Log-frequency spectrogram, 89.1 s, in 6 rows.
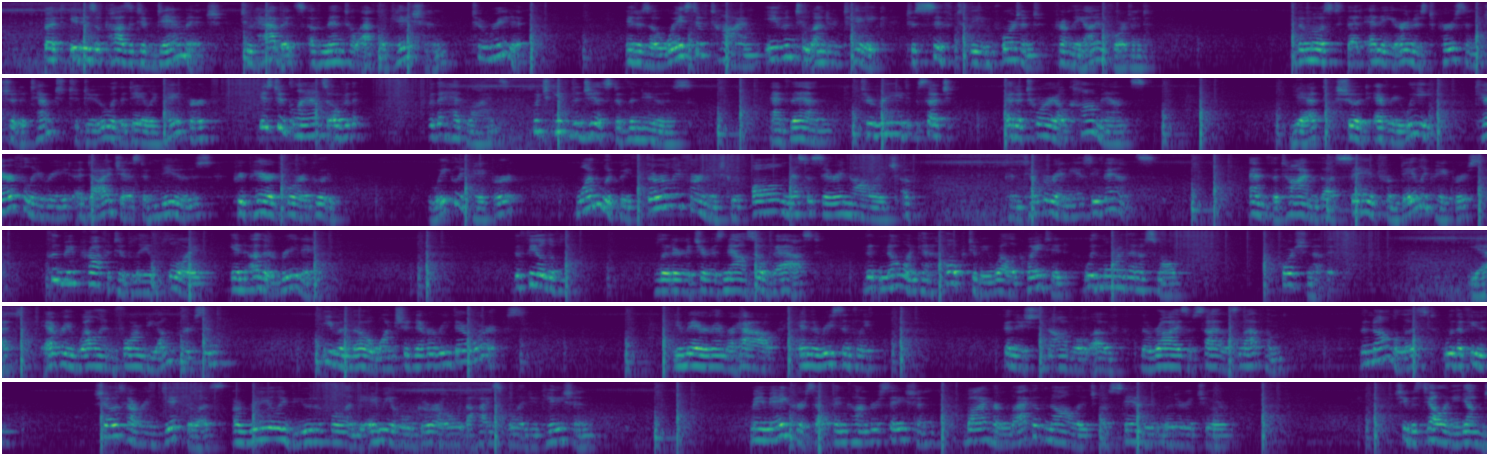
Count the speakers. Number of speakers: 1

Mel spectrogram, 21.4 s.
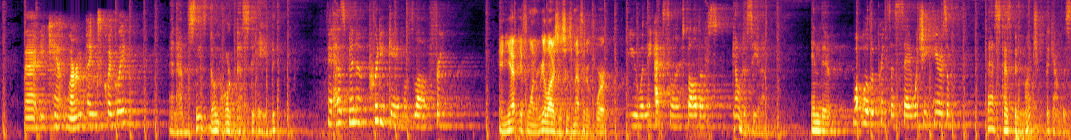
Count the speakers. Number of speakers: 4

